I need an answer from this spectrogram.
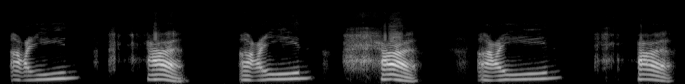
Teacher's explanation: আইন হা, এটা গলা মাঝখান থেকে উচ্চারিত হবে, মাঝখান। ঠিক আছে, গলার এই যে মাখরাজ এখানে মাঝখান থেকে উচ্চারিত হবে।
